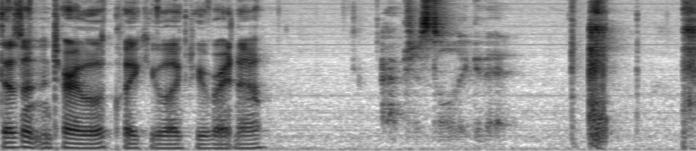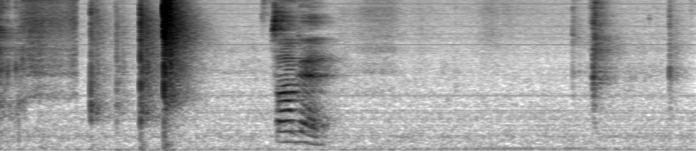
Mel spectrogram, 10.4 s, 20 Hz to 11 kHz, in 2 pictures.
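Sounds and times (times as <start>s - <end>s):
speech: 0.0s - 2.1s, 3.0s - 3.4s, 7.3s - 7.8s
person coughing after inhaling smoke: 4.4s - 5.6s.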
